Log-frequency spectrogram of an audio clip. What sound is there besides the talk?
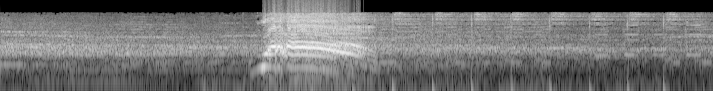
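audience screaming and cheering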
